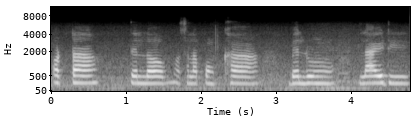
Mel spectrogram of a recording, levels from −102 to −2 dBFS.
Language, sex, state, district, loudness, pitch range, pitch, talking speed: Odia, female, Odisha, Khordha, -18 LUFS, 235-245 Hz, 240 Hz, 85 wpm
